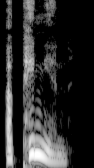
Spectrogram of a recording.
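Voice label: "opinion", British English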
